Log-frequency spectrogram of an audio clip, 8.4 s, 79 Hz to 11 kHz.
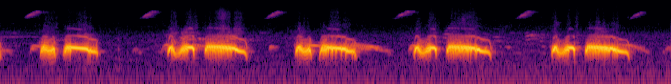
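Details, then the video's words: Spotted dove in the 'thổ sấm' voice style, cooing to goad wild doves into calling back: five mellow low coo phrases roughly every 1.7 seconds, each a short lead note then a longer, slightly falling coo. "tiếng chim cu gáy thúc gù bổi nghe phải gáy theo luân"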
